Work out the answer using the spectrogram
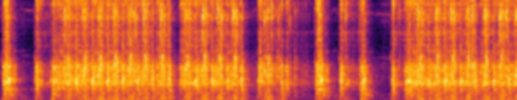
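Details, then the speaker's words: Yamaha Vixion Advance: a rough, fast, uneven metallic clatter over the running engine; the mechanic judges from the sound that the cam chain is faulty rather than the piston. "tapi kalau dari suaranya ini rantai kampratnya wis bermasalah"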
